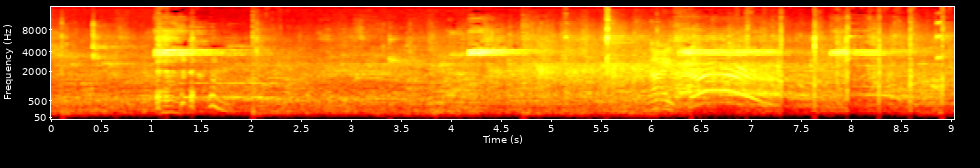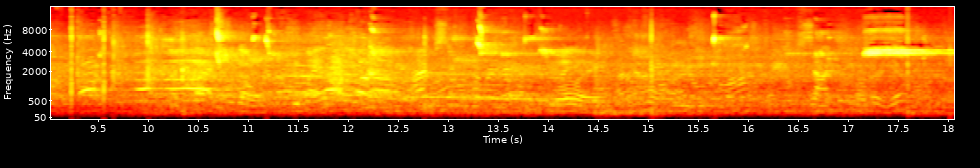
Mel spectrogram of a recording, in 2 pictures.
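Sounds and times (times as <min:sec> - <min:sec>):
people calling out in echoing hall: 0:01.0 - 0:02.4, 0:06.1 - 0:14.2
referee's whistle: 0:01.2 - 0:01.8, 0:04.1 - 0:04.9, 0:07.0 - 0:08.6, 0:17.2 - 0:18.0.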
